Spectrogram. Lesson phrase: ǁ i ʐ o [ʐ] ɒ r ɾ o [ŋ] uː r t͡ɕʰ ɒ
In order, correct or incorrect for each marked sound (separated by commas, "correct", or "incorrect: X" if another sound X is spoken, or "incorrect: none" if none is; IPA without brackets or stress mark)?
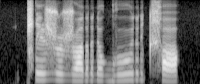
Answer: correct, incorrect: ɡ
